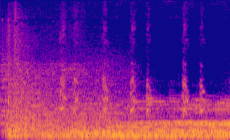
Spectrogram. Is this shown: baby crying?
no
